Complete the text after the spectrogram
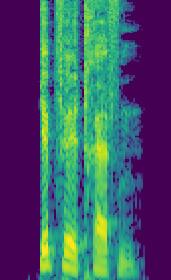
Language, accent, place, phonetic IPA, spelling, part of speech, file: German, Germany, Berlin, [ˈɡɪp͡fl̩ˌtʁɛfn̩], Gipfeltreffen, noun, De-Gipfeltreffen.ogg
- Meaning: summit (gathering of leaders)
